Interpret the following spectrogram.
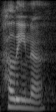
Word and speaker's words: Halina: and I wanted to your name is what Halina how do you spell it h what h li and yeah so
